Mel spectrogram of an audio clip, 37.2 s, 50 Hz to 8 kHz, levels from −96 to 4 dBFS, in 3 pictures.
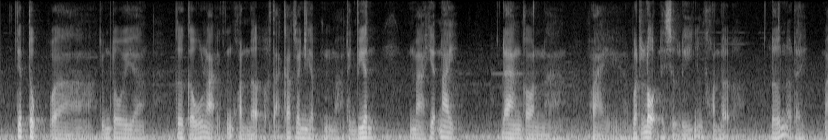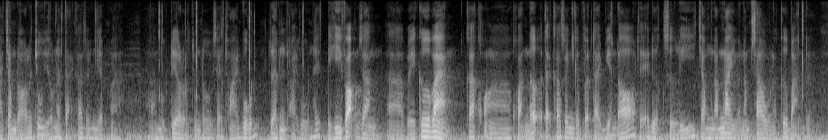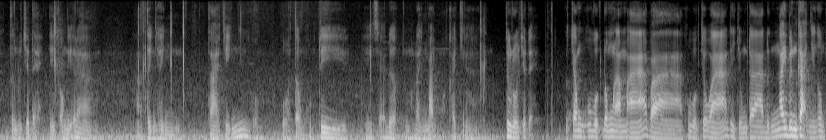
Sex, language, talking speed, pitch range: male, Vietnamese, 220 wpm, 95-125 Hz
